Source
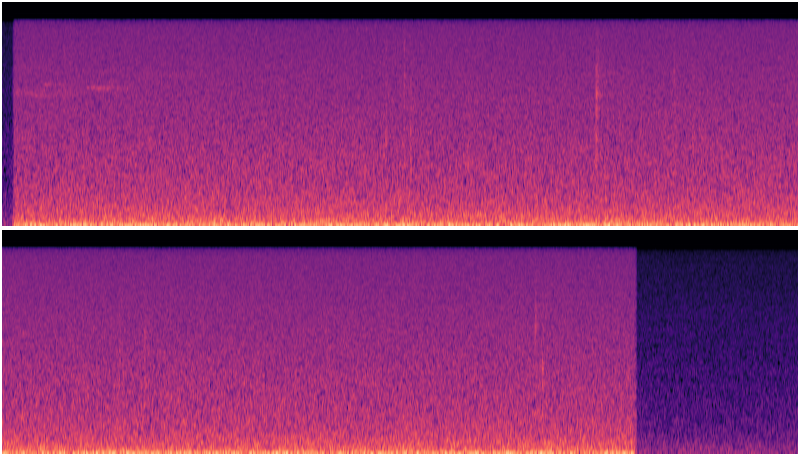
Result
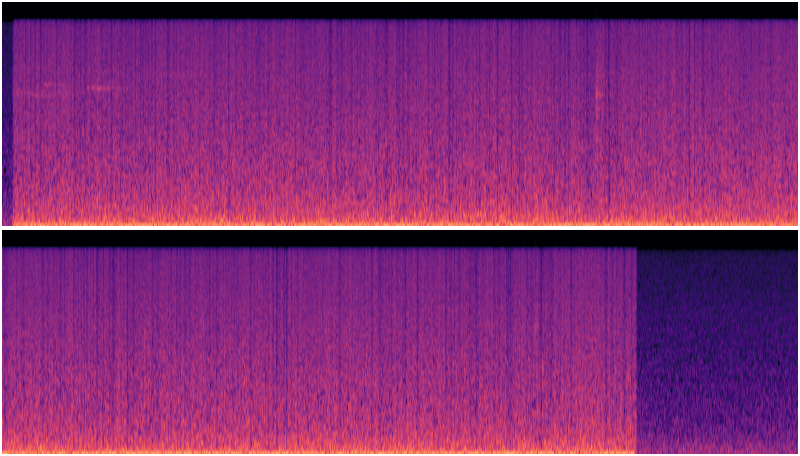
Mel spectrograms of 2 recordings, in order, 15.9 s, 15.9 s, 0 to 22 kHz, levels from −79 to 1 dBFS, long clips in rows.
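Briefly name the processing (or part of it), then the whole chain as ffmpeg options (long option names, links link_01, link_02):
soft clipper into limiter: -af "asoftclip=type=tanh:threshold=-7dB,alimiter=limit=-15dB:level=0:latency=1:release=10,volume=1.5dB"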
